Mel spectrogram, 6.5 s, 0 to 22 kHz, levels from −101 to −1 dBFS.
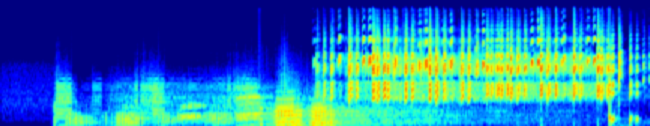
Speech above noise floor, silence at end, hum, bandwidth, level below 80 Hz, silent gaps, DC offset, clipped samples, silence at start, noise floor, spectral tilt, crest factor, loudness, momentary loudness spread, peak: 44 dB; 0.05 s; none; 17 kHz; -54 dBFS; none; under 0.1%; under 0.1%; 0.55 s; -76 dBFS; -0.5 dB/octave; 26 dB; -20 LUFS; 16 LU; 0 dBFS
